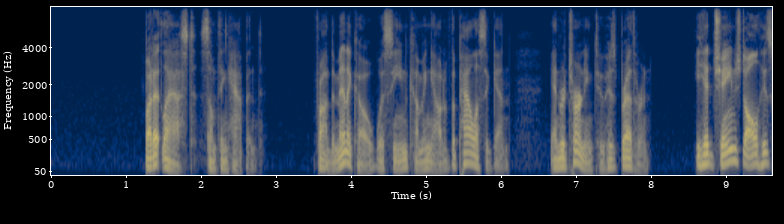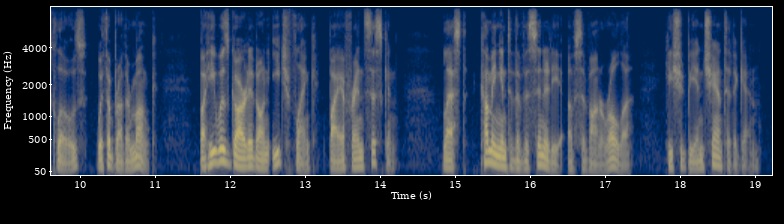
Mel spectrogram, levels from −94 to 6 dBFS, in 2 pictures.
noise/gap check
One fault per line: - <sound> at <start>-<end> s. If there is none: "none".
none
